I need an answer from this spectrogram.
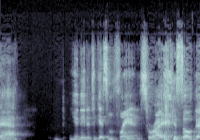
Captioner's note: laughs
